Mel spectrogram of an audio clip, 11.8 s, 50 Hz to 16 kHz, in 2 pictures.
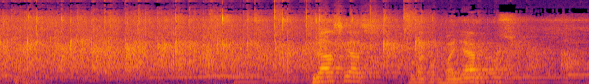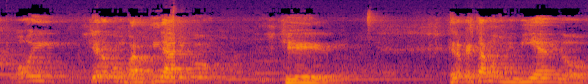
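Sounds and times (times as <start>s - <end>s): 
faint voices and cheers: 0.0s - 5.8s
church audience applauding in welcome for first-time visitors: 0.0s - 6.4s
speech: 3.1s - 5.3s, 6.0s - 7.8s, 8.7s - 9.4s, 10.4s - 11.7s.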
